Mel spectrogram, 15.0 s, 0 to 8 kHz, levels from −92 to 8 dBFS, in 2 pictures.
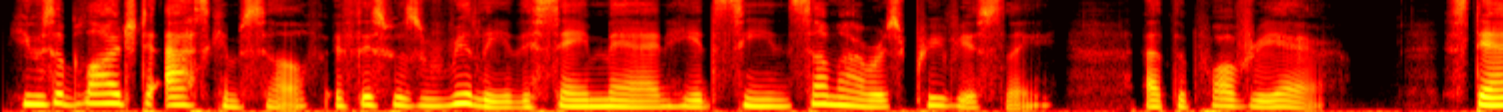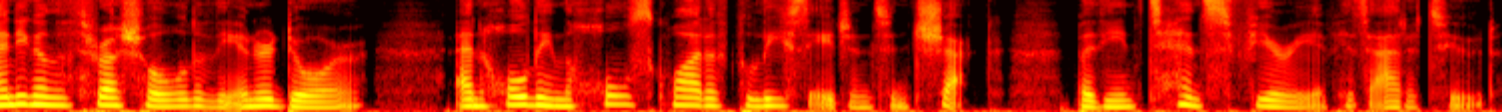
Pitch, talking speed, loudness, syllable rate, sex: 185 Hz, 190 wpm, -22 LUFS, 5.3 syllables/s, female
